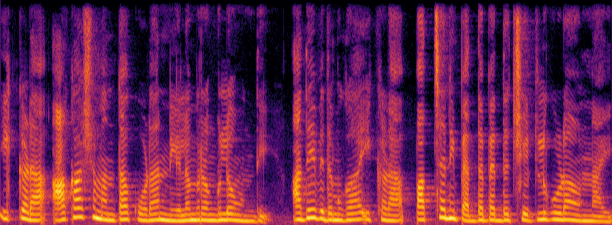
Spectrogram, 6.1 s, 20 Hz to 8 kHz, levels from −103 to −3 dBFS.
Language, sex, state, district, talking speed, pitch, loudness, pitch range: Telugu, female, Andhra Pradesh, Srikakulam, 155 wpm, 215 Hz, -18 LUFS, 205-235 Hz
